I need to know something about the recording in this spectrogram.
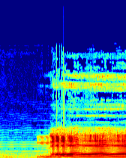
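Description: A single drawn-out sheep bleat, nasal and buzzy, starting soft and swelling abruptly into a loud, steady, quavering cry that holds to the end, with no talking.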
